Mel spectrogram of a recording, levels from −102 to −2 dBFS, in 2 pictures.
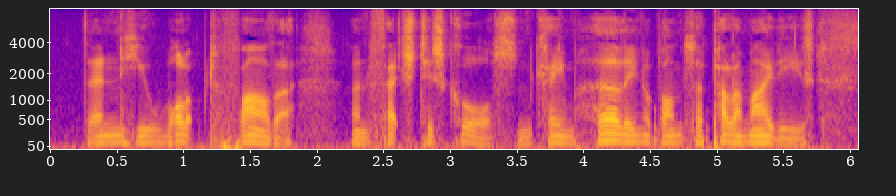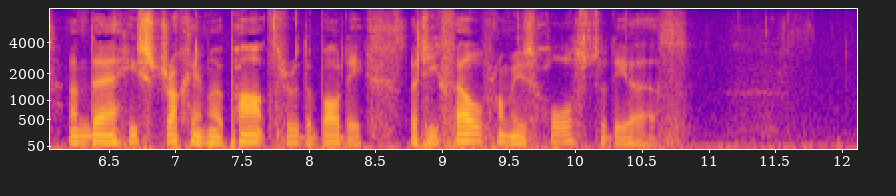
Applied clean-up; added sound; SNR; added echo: none; none; none; none.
